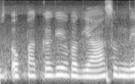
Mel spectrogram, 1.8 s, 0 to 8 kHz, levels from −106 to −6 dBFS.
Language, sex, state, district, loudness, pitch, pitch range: Telugu, female, Telangana, Mahabubabad, -12 LUFS, 205 Hz, 195-215 Hz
